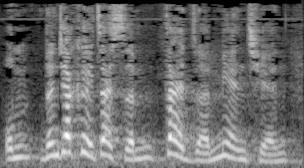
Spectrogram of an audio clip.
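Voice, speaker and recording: A man preaching in Chinese and animatedly telling a story, pausing for an interpreter. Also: high-pitched, breathy edge. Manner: animated storytelling, acting out dialogue. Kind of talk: sermon in Chinese with consecutive interpretation.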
